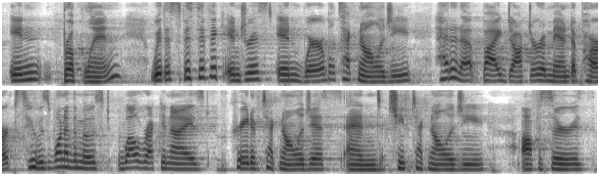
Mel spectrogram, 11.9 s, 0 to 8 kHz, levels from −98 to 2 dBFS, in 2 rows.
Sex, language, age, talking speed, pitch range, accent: female, English, 20-39, 140 wpm, 190-250 Hz, American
